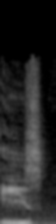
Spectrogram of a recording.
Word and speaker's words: Ys: It's actually pronounced Ys, like easel without the L.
